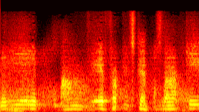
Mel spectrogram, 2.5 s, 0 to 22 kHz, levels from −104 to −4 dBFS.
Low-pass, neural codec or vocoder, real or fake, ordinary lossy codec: 14.4 kHz; codec, 44.1 kHz, 0.9 kbps, DAC; fake; MP3, 64 kbps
